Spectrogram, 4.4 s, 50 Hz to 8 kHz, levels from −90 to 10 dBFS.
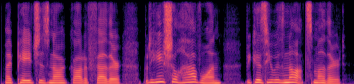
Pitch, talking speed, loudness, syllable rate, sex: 210 Hz, 230 wpm, -18 LUFS, 6.2 syllables/s, female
